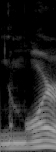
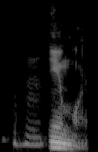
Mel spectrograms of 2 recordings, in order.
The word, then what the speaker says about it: Nimoy: say his last name is it nemour or nimoy nimoy okay so leonard nimoy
